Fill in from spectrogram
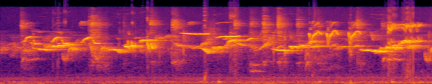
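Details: Song of a wild white-rumped shama by a stream: loud, continuous, richly varied whistles and slurs with interspersed harsh notes, hardly pausing.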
